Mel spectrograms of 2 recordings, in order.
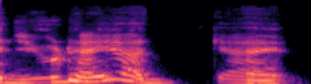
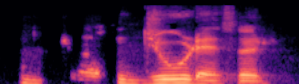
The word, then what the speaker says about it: Jude: ज्यूड है या क्या है? जूड है सर, ज्यूड JUDE ऑगस्टन। जूड।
